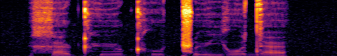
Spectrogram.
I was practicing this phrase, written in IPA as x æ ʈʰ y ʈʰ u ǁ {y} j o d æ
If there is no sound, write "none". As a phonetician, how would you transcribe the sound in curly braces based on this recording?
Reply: y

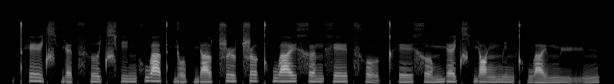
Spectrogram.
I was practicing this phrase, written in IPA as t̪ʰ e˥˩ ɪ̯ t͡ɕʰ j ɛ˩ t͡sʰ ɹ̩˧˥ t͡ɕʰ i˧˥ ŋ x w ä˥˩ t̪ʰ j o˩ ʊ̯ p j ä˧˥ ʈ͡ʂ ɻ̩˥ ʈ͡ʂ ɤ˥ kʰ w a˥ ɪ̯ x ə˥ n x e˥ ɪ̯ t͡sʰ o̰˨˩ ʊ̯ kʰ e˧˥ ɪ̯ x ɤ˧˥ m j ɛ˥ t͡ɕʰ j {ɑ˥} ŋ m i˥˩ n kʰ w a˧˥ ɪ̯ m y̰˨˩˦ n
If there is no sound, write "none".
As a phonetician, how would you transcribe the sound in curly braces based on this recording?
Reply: ɑ˥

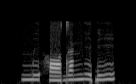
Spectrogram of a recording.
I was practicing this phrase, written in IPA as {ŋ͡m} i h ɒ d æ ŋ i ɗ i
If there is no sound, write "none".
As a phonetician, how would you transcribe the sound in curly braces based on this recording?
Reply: ŋ͡m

